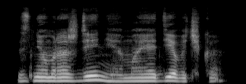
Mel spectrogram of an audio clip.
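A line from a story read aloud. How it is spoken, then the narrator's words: Intimate breathy whisper. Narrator (Russian): выдохнул Артем мне прямо в губы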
